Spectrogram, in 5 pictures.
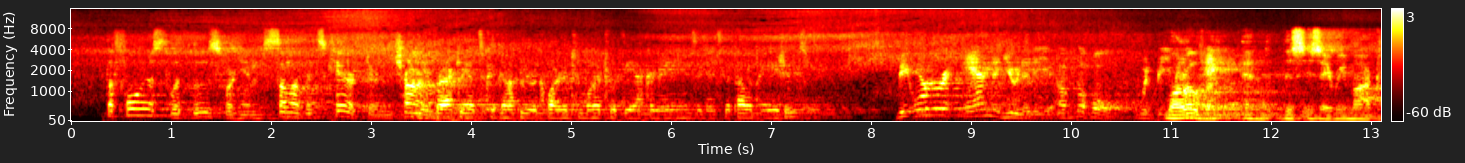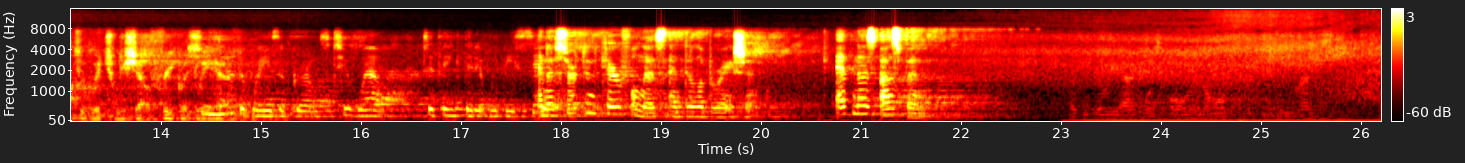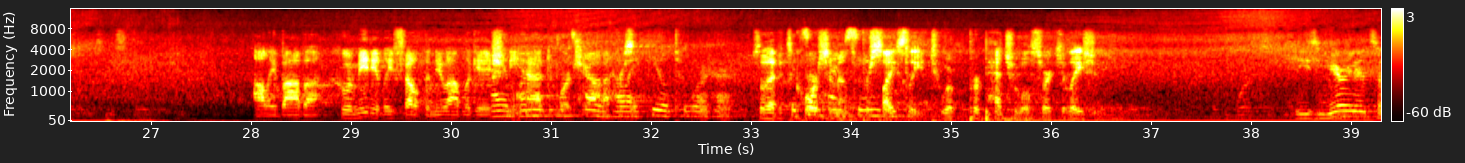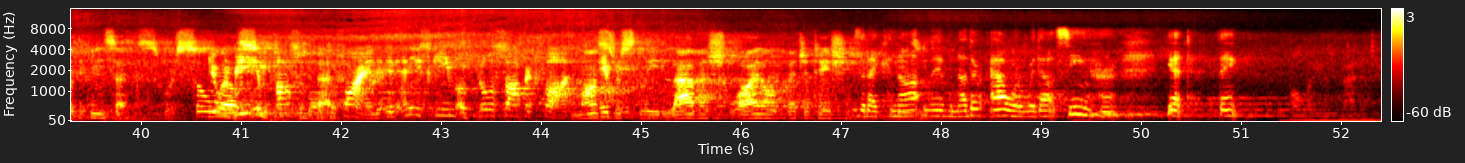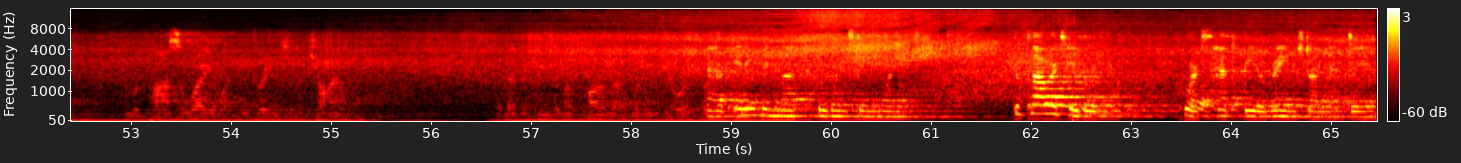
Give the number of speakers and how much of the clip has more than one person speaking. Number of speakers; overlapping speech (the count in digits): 10, about 17%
